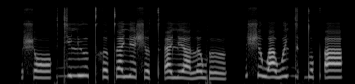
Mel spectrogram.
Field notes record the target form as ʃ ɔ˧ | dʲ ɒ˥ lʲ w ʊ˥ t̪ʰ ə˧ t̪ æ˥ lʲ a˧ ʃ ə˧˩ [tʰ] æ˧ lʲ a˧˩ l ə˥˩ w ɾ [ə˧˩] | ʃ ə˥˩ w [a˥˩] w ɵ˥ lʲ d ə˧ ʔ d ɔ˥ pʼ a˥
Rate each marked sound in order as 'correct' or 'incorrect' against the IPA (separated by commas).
incorrect, incorrect, correct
